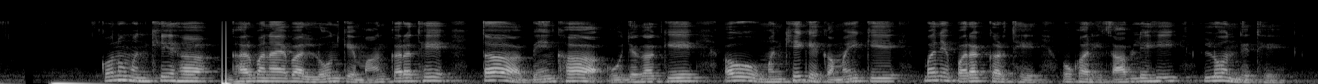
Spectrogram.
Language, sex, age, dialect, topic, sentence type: Chhattisgarhi, male, 18-24, Western/Budati/Khatahi, banking, statement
